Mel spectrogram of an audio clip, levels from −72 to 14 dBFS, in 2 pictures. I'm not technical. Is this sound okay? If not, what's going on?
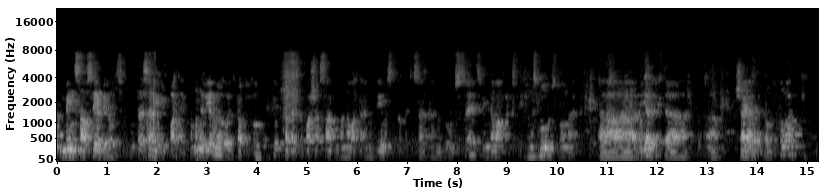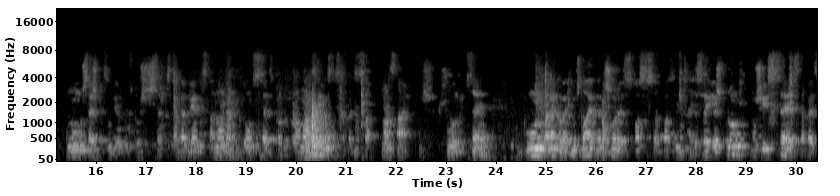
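No. A noise suppressor built for voices on calls was left switched on, and it treats steady tones, lingering echoes and fading tails as unwanted noise. Throughout the clip, the noise suppressor applied to music or sounds makes the level swing noticeably, so the audio pumps and thins out.

At six points the suppressor mistook the sound itself for noise and turned it down hard: 1.17 to 10.85 s, 12.07 to 15.44 s, 16.68 to 16.86 s, 18.83 to 19.95 s, 20.97 to 24.63 s, and 27.49 s to the end. In each stretch, the sound cut by the noise suppressor sinks or fades early while sudden hits still come through.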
